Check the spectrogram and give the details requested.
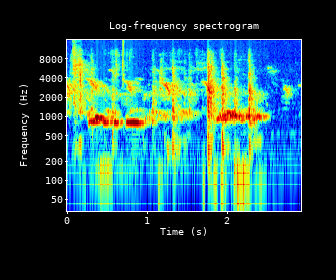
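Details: Local zebra dove giving an unusual call: a run of short, clear cooing notes held around one mid pitch, with brief clicks and a few soft higher chirps in between.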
